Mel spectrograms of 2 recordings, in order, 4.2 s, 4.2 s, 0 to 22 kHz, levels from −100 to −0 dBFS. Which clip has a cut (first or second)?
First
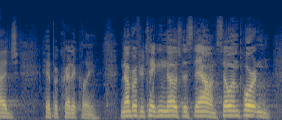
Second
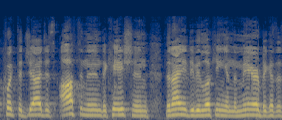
first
